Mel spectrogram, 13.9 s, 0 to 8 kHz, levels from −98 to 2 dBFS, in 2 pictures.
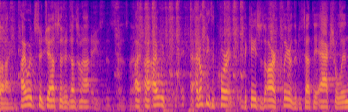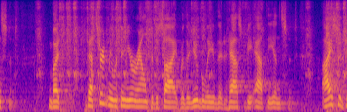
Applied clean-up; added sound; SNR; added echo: none; Engine; 17 dB; none.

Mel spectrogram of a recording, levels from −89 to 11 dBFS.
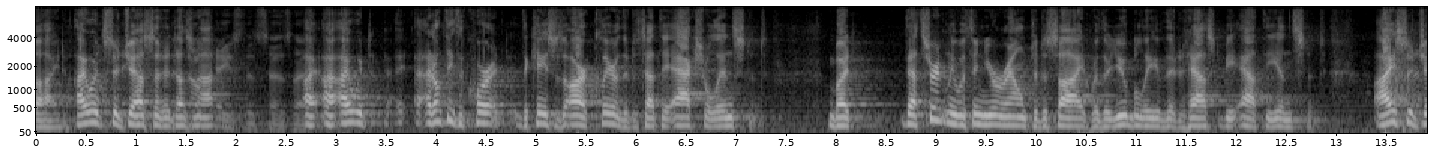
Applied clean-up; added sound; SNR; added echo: none; none; none; none.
